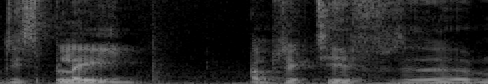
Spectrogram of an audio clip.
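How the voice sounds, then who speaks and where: The speaker talks at a fairly slow pace with a strong French accent and ordinary pitch variation. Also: man. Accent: French accent, self-described as strong. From France. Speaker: bioinformatics researcher. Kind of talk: technical explainer talk. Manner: halting, many fillers and restarts.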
